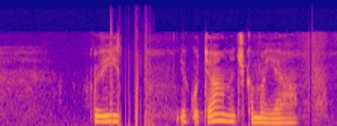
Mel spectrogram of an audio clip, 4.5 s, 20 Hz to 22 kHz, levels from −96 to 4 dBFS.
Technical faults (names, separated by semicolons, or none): intermittent contact; gap at a join of encoded pieces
